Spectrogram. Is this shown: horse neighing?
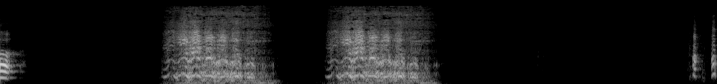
yes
